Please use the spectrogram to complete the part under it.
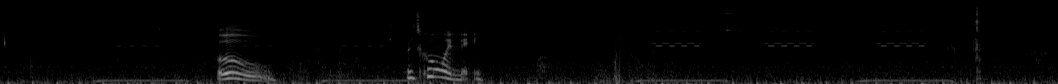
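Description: A mobile phone rings in short repeated bursts.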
